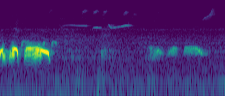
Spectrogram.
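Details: Spotted dove kept as a decoy bird in Vietnam and used to lure wild doves. It gives a loud, hoarse coo, a short doubled note and then a long, rough note, followed by softer, lower answering coos and a faint high thin whistle.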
